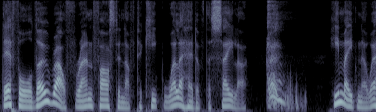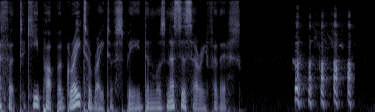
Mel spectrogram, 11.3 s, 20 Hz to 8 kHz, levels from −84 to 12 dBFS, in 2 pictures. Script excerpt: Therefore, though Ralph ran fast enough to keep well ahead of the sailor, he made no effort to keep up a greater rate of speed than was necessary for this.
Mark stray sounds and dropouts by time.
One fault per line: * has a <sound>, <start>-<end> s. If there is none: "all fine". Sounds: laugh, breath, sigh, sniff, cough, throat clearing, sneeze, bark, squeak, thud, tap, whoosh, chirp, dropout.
* has a throat clearing, 4.0-4.6 s
* has a laugh, 10.0-11.0 s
